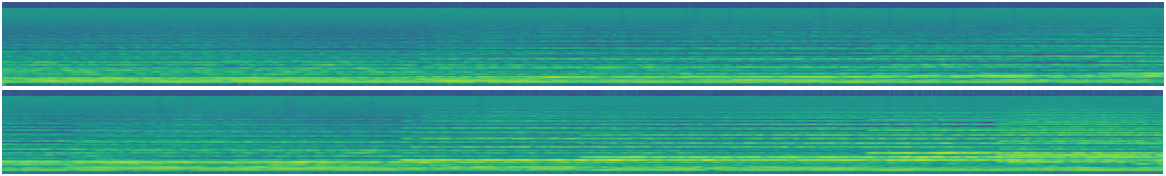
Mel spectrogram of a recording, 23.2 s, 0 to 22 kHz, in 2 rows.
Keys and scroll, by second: 0.4 typing, 1.2 Return, 2.9-3.7 typing, 5.6 Escape, 6.3-6.7 typing, 13.6 Escape, 15.7 typing, 17.0-17.8 typing, 19.7 Escape, 21.3 Escape.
